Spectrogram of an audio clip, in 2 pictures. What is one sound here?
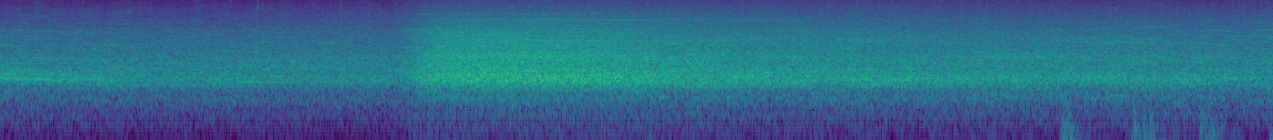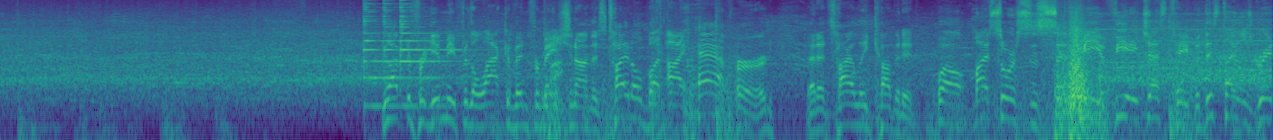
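A large crowd cheers and roars in a big arena, swelling loudly at times.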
